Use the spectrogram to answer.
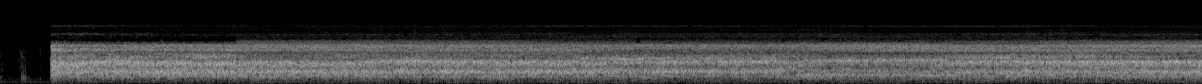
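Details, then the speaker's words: Steady, loud hiss of a VibraLung acoustic airway clearance device in its random white noise setting, meant to open and relax the lungs: acoustic airway clearance device, white noise mode. "you're supposed to use the random noise aka white noise setting and that is supposed to ease the ease the long wall kind of open you up relax"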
